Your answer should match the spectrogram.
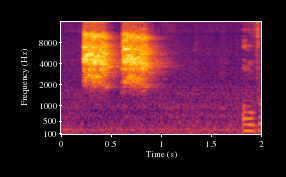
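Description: Pet parrot giving two harsh squawks in quick succession, within the first second.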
